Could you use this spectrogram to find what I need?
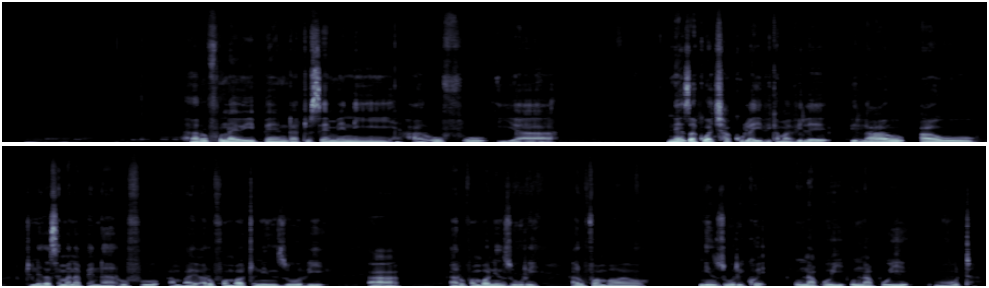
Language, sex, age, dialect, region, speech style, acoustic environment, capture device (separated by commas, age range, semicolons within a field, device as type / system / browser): Swahili, male, 18-24, Kenya - Nairobi Sheng-influenced, Kenya, relaxed, silence, mobile / Linux / Chrome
